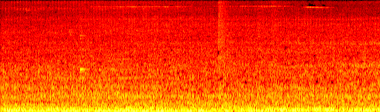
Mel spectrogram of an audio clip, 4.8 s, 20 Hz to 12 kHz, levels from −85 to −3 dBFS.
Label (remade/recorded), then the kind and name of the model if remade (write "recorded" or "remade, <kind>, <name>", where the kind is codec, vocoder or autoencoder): recorded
